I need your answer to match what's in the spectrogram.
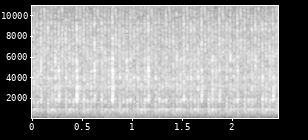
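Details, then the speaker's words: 1984 Mercedes-Benz 300D diesel with glow plugs, 250,000 miles, very little blow-by, at idle; steady, even, very mechanical tractor-like clatter with regular diesel knock, no misses or stumbles, healthy. "Now, these engines are very mechanical sounding, and they almost sound like tractors, but check this out."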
